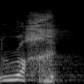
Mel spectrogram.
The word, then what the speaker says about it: ruach: The word is ruah. It's actually, if you pronounce it, this is going to sound lovely in a microphone. If you pronounce it with a Hebrew guttural, it's called ruach. Go ahead and say that with me, ruach.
